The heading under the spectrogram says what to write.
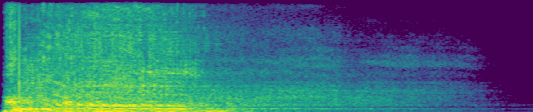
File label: Boreal Paralyzing Screech Loop End; Warframe; The New War; Archon; Abilities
